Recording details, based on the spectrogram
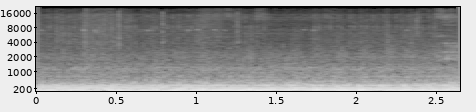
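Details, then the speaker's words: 1996 Volvo 850 Turbo, right front wheel, while driving: awful steady low droning hum and growl that builds with speed; suspected front wheel bearing/hub assembly, not yet confirmed. "it's making an awful noise from the bright front tire I don't know if you can hear it on camera but it gets worse with speed"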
